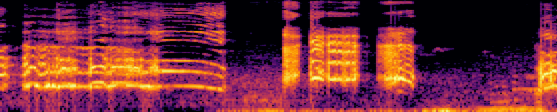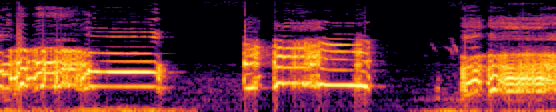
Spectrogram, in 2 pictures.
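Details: Morning rooster crows anticipating sunrise: several loud, harmonic crows and shorter bursts follow one another, each bright and sustained and ending with a downward slide, with short quiet gaps between them.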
